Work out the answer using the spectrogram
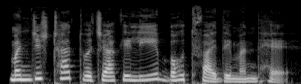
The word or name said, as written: मंजिष्ठा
